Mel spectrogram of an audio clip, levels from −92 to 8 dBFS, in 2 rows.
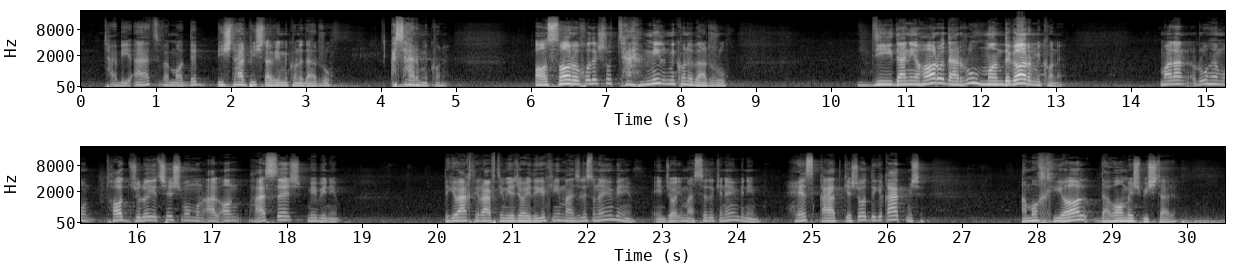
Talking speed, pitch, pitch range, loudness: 120 wpm, 145 Hz, 115-170 Hz, -20 LUFS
